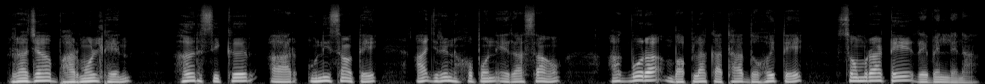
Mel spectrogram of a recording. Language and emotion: Santali, neutral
